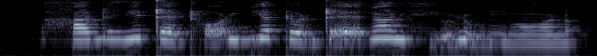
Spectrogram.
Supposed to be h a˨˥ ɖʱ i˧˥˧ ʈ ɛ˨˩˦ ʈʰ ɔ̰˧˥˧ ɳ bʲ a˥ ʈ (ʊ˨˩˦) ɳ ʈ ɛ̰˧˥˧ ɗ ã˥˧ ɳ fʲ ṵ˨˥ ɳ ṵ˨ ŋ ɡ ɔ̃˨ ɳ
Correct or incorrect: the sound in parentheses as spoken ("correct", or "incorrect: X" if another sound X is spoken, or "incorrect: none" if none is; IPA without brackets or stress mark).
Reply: correct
